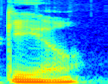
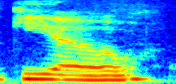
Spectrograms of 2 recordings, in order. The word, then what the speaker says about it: Guyot: It's I don't know what's the right pronunciation. I think it's Gio. Yeah, so Stomp says Gio. We'll go with that. So I went to high school with someone with the last name Guyot, and it was spelled that way. So, but I'll go with the French pronunciation of Gio for our purposes. Guyot. Guyot.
